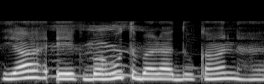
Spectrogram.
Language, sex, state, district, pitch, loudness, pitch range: Hindi, female, Jharkhand, Palamu, 250 Hz, -12 LUFS, 240-270 Hz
